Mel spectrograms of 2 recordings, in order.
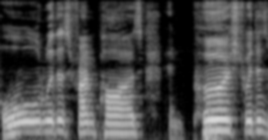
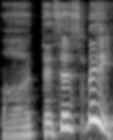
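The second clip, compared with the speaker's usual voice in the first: astonished, wondering, slow, very surprised voice; 3 dB louder than usual. Reading a story aloud, voicing Pooh answering: very surprised. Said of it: "very much surprised".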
